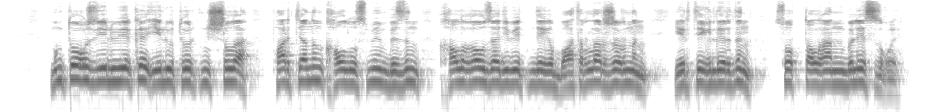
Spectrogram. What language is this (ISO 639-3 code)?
kaz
